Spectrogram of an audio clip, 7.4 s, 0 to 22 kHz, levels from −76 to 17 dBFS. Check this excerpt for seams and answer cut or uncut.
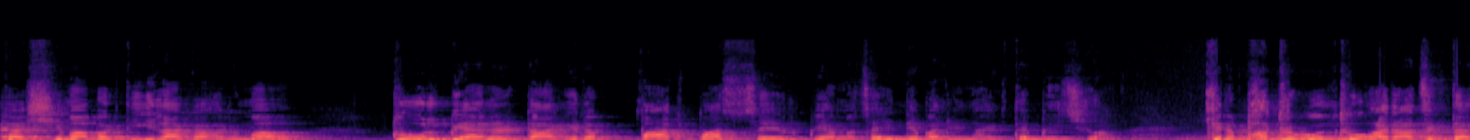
uncut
